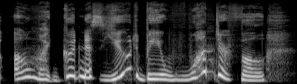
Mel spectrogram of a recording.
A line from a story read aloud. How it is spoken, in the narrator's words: Amelia exclaimed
